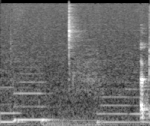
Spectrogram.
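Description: Modular synthesizer notes jumping in steps to new random pitches, driven by a sample and hold module clocked by a pulse wave; the pitch changes twice, with a short click near the middle.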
